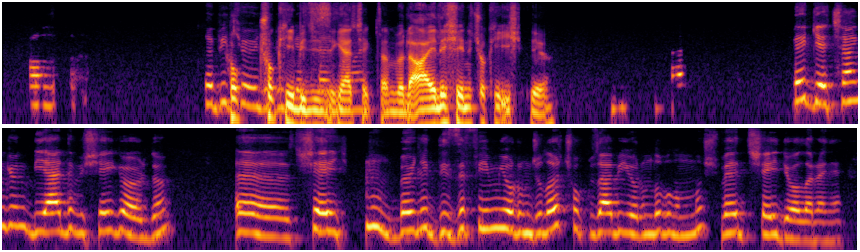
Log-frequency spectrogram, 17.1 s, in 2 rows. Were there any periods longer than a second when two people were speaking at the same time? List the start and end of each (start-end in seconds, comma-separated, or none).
2.3-3.9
